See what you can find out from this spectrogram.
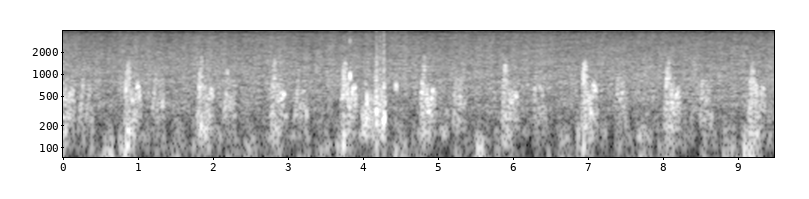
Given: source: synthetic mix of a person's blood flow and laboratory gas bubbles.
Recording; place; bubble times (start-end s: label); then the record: Doppler ultrasound of blood flow; precordium
3.78-3.87 s: bubbles
3.96-4.33 s: bubbles
4.41-4.49 s: bubbles
From the record:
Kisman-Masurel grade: 213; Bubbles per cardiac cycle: several, 3 to 8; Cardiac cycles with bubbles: 1 to 10%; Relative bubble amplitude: loud (0.450 to 0.775); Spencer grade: 1 (occasional bubble signal discernible with the cardiac motion signal, with majority of cardiac periods free of bubbles); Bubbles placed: only in the low amplitude regions of the cardiac cycle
